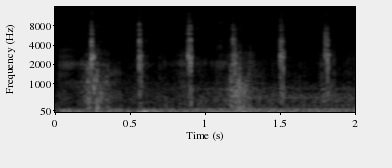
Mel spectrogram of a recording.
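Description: A ridden Friesian horse walking, its tack and hooves giving an irregular run of light clicks, about four or five a second, over a low steady rumble.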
